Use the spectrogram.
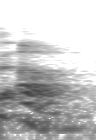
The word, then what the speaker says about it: œufs: Les œufs. Yeah, in singular it's œuf, in plural it's œuf, because S gets added up at the end and consonant after consonant, the pronunciation becomes silent.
